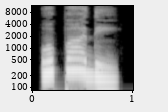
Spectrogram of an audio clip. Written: ಒಪ್ಪೊತ್ತು

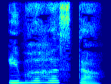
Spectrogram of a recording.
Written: ಇಭಹಸ್ತ

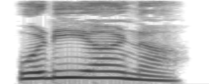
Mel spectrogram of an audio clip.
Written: ಒಡ್ಯಾಣ

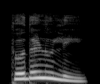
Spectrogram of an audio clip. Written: ತೊದಳಿಲಿ

